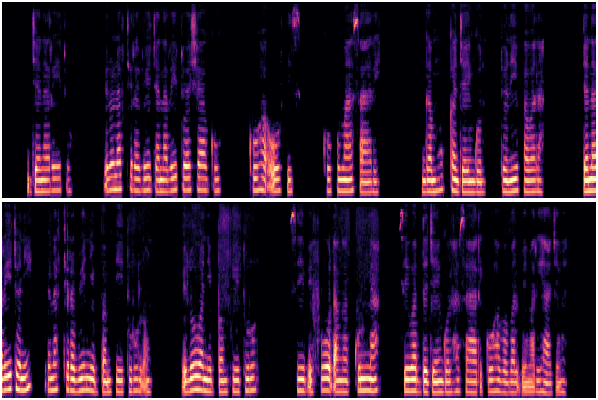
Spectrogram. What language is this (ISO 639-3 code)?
ful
